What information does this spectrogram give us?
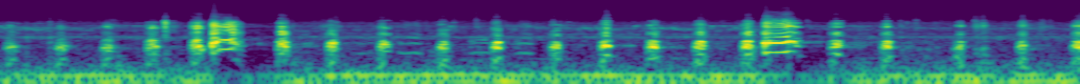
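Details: Barnyard chickens in a coop during egg laying: fast, rhythmic clucking throughout, with two brief, harsh screeching outbursts standing out above the clucks.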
